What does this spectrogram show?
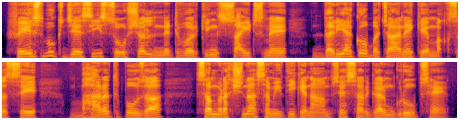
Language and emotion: Urdu, neutral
